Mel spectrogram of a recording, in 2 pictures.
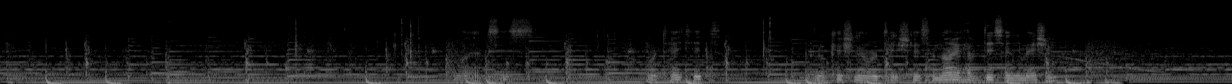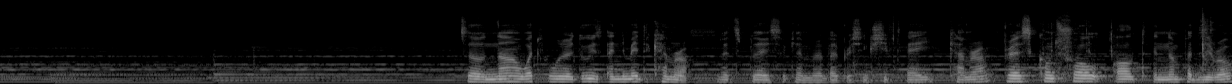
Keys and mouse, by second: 2.5 g, 3.9 middle click, 4.0 ctrl+z, 4.0 g, 4.0 y, 5.9 r, 5.9 e, 5.9 z, 8.1 k, 9.1 space, 9.2-9.7 middle drag, 10.0 middle drag, 10.4-10.7 middle drag, 17.8-18.5 middle drag, 19.0 middle click, 19.4 shift+a, 20.4 shift+a, 24.1 ctrl+alt+KP_0.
